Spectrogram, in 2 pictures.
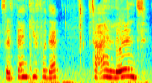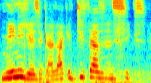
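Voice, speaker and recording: A woman's voice: fairly high pitch, a little slow, a little mellow, a little hiss or hum. A woman from South Africa with an Afrikaans accent, hosting a talk show in a chatty, hesitant way with many restarts. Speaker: show host. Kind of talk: warm casual talk on a video call show.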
